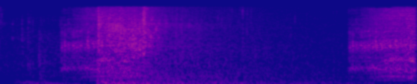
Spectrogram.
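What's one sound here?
A fireball bursts with a whoosh.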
